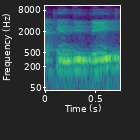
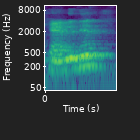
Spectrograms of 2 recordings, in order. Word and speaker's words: candidate: Então, substantivos ou adjetivos em inglês com mais de uma sílaba que termina em ATE, a segunda sílaba ela suaviza, então não é candidate, e sim candidate.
